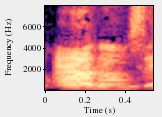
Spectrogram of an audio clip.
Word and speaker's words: Adams: Uh, my name is spelled A N, not with an E, uh, space Marie, M A R I E, uh, Adams, A D A M S, and sometimes it's used a hyphen but never E.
